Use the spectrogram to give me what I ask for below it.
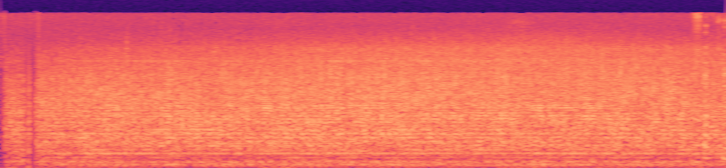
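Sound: helicopter flying in a video game

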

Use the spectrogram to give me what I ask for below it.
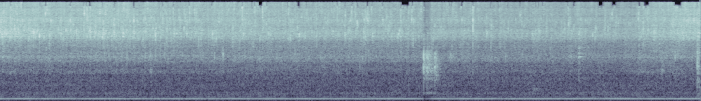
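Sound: frying chopped onions and cinnamon in hot oil

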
